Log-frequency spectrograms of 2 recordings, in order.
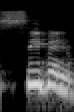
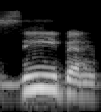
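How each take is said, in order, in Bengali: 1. শব্দটি হিসহিসে s ধ্বনি দিয়ে শুরু। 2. শব্দটি গুনগুন করা z ধ্বনি দিয়ে শুরু। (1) "আমরা কিন্তু এটাকে সিবেন বলতেছি না" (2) "সেভেন কে কিন্তু আমরা বলতেছি জিবেন"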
